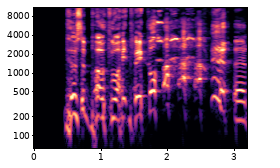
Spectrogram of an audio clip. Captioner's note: laughs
